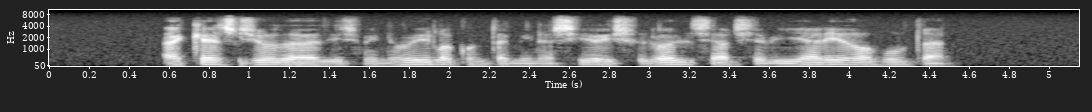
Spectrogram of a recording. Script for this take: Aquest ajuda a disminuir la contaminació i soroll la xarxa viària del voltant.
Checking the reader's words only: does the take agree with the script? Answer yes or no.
yes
